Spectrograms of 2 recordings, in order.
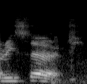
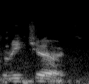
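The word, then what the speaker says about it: research: মানে প্রোনাউন্সিয়েশনটা এটা করতে হবে রিসার্চ, নট রিচার্জ, প্লিজ।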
